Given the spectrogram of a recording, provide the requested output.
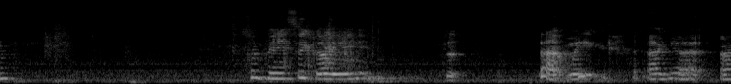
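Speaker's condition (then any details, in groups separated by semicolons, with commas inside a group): Cerebral palsy, mild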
